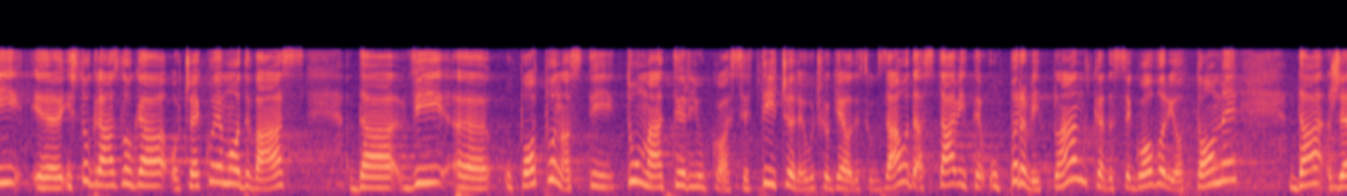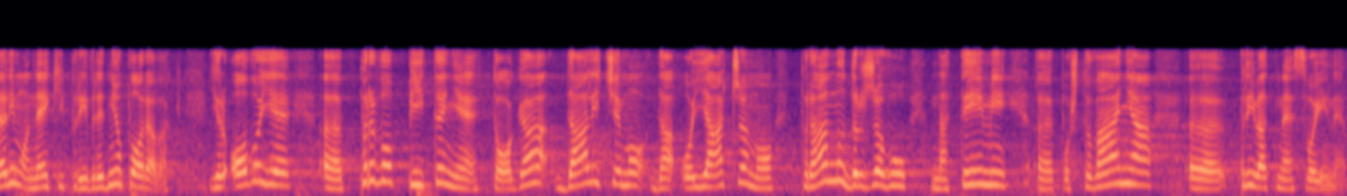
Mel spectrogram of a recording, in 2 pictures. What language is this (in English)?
Serbian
